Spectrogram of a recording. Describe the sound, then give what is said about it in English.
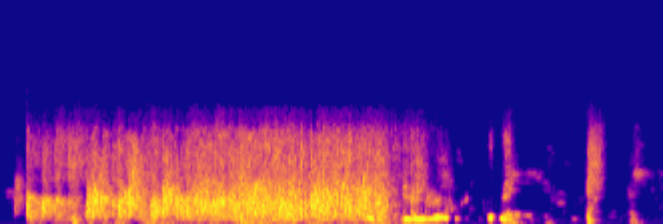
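A burst of dense clapping and cheering fills about three seconds at steady loudness, then cuts off abruptly, leaving a few scattered short sounds and voices. “Let's get a round of applause for the yeah.”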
